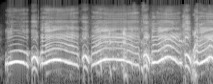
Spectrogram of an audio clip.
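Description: A baby wails loudly and continuously, its high, strained cries rising and falling in long sobbing bursts with brief catches of breath between them.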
